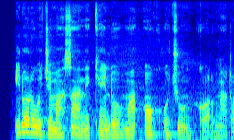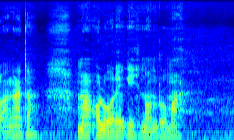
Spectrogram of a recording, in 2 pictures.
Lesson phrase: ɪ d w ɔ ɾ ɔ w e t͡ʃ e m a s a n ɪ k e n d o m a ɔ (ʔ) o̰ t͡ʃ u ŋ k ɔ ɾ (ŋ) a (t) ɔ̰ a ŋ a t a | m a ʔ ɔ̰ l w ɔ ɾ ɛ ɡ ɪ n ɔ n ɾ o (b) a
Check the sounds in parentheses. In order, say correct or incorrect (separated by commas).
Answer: incorrect, correct, correct, incorrect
